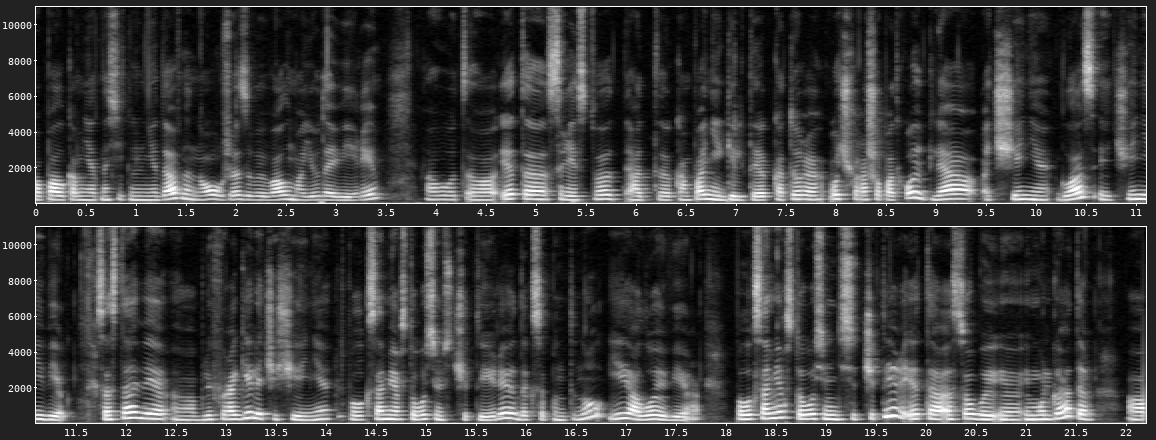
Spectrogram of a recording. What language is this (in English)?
Russian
